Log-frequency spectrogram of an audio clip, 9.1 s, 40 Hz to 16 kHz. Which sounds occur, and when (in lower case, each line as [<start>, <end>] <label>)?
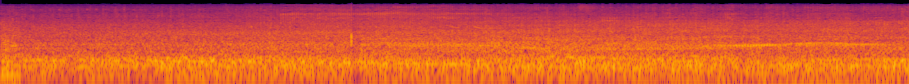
[0.00, 9.05] mechanisms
